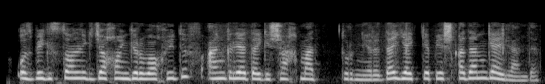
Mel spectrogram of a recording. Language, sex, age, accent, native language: Uzbek, female, 18-24, Farg'ona, Uzbek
